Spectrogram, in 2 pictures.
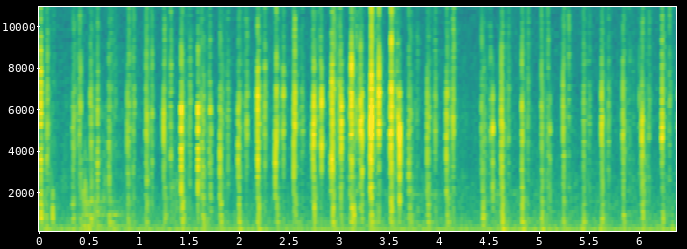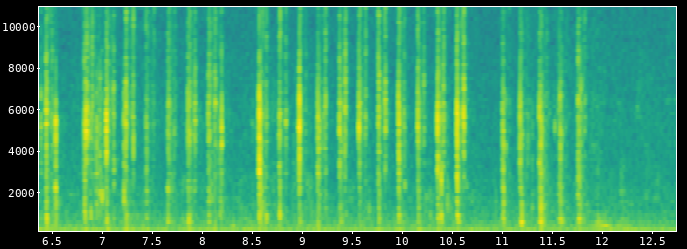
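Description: Faint, quick runs of taps and scratches as a worn paintbrush with only a few dried-up bristles is dabbed and dragged across a notebook page, with short pauses between runs.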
